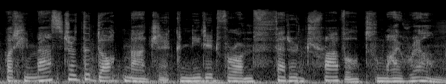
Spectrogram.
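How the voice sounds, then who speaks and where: An actress playing a repentant demon warrior in a video game, solemn and resolute. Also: female voice, low-pitched, a little slow, noisy background. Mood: solemn, earnest.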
